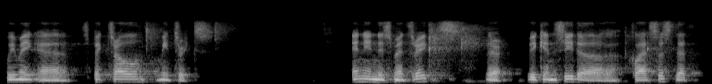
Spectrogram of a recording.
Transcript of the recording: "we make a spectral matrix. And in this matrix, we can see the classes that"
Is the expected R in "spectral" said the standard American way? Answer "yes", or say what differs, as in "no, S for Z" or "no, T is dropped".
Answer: yes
